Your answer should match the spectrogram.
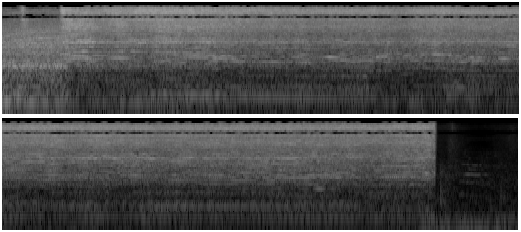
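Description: Electric hand planer running under load, shaving wood, with a steady motor whine under the cutting noise; it switches off abruptly near the end.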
